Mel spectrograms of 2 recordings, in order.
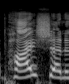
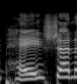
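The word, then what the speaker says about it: Pei-Shen: Pai Shen is right. Sometimes people say Pei Shen in this, but I Googled and it can go either way. So I think it's Pai Shen. – How do you say the last name? – Qian. – Oh, Q-I-A-N, Qian.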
